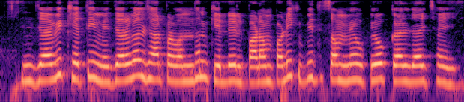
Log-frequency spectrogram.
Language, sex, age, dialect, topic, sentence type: Magahi, male, 25-30, Western, agriculture, statement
